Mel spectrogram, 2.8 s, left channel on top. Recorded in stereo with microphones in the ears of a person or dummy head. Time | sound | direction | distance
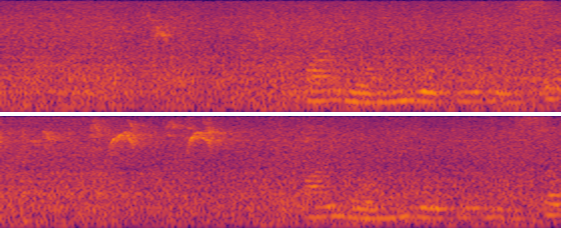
1.5 | a woman speaking | 50° right (ahead or behind) | 2.0 m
